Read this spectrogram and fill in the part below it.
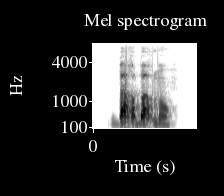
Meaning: barbarically
- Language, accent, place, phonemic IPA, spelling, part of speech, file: French, France, Lyon, /baʁ.baʁ.mɑ̃/, barbarement, adverb, LL-Q150 (fra)-barbarement.wav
